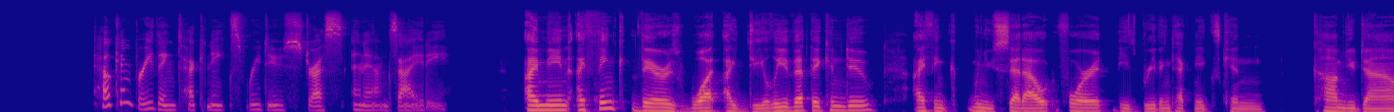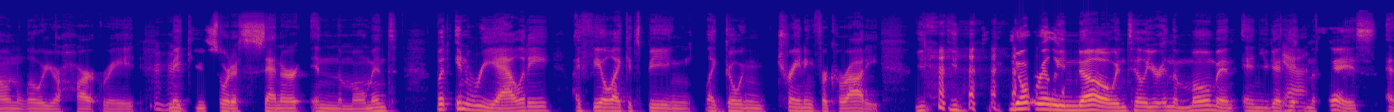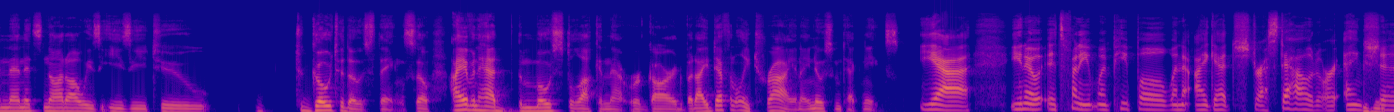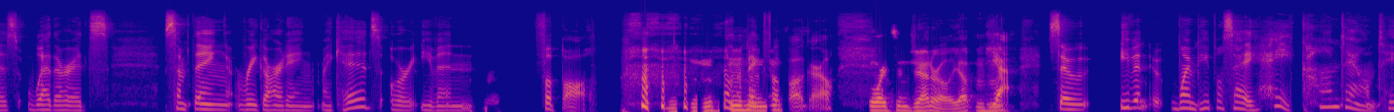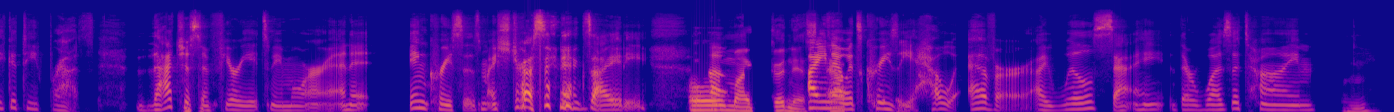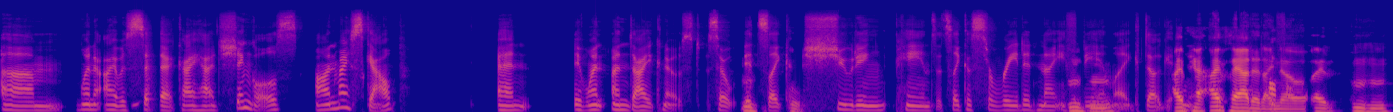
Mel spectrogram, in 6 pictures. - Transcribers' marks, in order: laugh; chuckle; laughing while speaking: "I'm a big"; laughing while speaking: "stress and anxiety"; other background noise
- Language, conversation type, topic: English, unstructured, How can breathing techniques reduce stress and anxiety?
